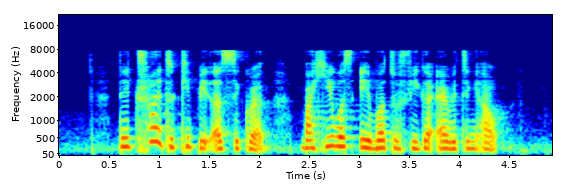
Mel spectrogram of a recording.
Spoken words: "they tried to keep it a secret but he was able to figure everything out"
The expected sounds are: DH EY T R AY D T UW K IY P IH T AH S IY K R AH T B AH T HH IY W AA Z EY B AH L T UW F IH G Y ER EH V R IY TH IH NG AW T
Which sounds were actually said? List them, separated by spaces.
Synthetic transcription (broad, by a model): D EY T R AY D T UW K IY P IH T AH S IY K R AH T B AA T HH IY W AA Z EY B AH L T UW F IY G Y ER EH R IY T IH NG AW T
